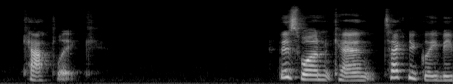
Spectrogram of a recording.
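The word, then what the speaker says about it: Catholic: This one can be pronounced "Cath-o-lic". Cath-o-lic. But we usually say "Cath-lic". Cath-lic.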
